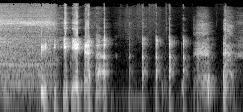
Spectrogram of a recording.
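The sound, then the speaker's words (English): A voice imitates kids on a bus blowing into a Nintendo DS microphone to blow up balloons in a game: a string of breathy, gusty puffs and blows, some with a hoarse, wheezy edge, repeated in quick irregular bursts of about a dozen. “you had to physically blow into the mic to blow up your balloons”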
